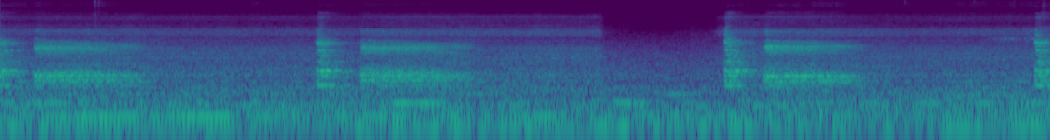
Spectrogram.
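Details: Leopard gecko calling indoors: each call opens with a sharp click followed by a drawn-out, harsh, nasal tone. Three calls come roughly three seconds apart over a steady low hum.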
